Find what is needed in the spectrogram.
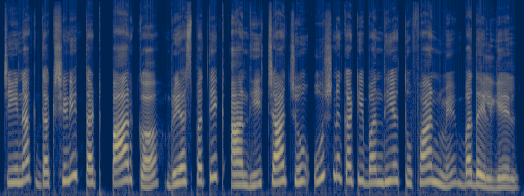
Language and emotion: Maithili, neutral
